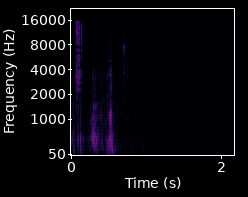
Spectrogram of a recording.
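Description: Near silence, with faint rubbing and crinkling of a sticker being smoothed down by fingers during the first second, which stops abruptly.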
